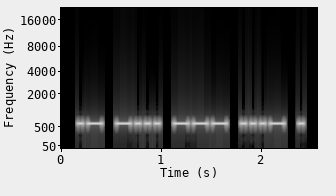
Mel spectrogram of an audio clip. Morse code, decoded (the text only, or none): ABOVE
